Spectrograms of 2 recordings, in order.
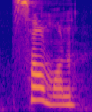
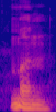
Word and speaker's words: salmon: Salmon. Yeah. So, the L is not pronounced at all. Salmon.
